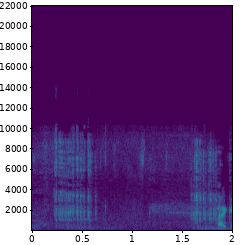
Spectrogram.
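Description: Scraping, creaking handling noise of a podium microphone being adjusted, in two short spells. A man's voice starts right at the end.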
